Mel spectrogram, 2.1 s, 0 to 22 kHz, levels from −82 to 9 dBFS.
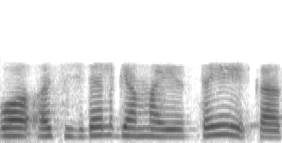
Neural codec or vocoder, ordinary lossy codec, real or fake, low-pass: codec, 16 kHz in and 24 kHz out, 1.1 kbps, FireRedTTS-2 codec; MP3, 24 kbps; fake; 3.6 kHz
